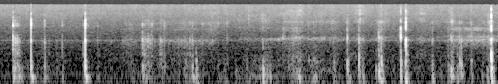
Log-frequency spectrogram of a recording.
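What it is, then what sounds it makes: Silicone microphone ears tapped. Fingertips of both hands tap the white silicone ears of a binaural microphone. The result is a series of soft, dull, irregular taps with a low, muffled thump, each dying away almost instantly over a faint steady hiss.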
